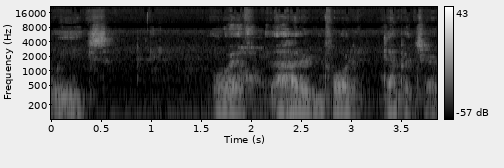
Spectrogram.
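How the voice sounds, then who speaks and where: At a fairly slow pace, a man with a medium pitch and ordinary pitch variation speaks in a dark, mellow tone that is somewhat breathy. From US West (rural Idaho). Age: 80s+. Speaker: church member. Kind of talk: interview. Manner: casual, conversational.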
